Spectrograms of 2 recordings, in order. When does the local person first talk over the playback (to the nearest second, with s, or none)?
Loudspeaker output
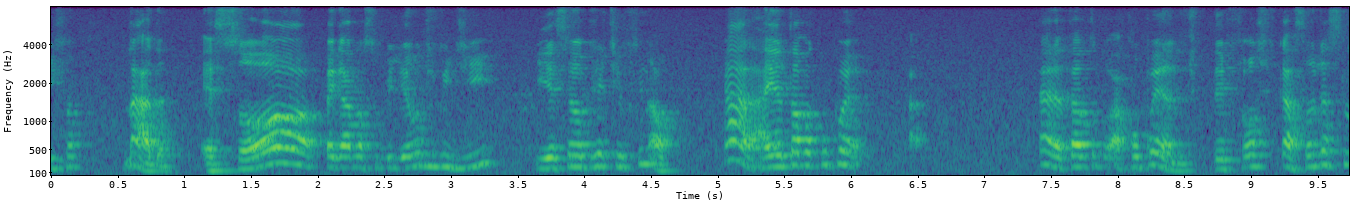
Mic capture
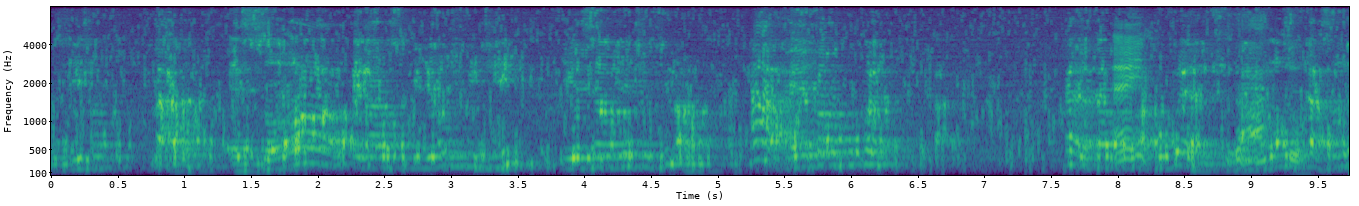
8 s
